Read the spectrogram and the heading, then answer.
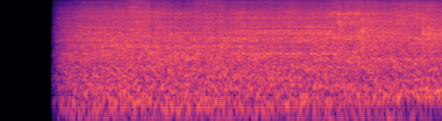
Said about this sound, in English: The Northern Line. I've been commuting to the City of London on this train for decades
